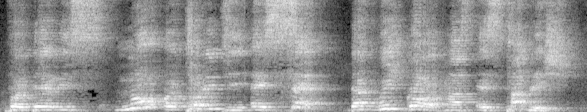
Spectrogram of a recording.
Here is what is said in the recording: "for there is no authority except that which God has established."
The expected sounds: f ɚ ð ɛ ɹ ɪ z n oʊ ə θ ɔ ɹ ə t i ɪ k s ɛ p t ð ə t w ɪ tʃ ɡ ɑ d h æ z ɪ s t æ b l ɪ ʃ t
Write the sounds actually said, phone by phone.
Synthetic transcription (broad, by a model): f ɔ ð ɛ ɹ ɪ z n oʊ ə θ ɔ ɹ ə t i ɪ k s ɛ p t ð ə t w ɪ tʃ ɡ ɑ d h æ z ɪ s t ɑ b l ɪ ʃ t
